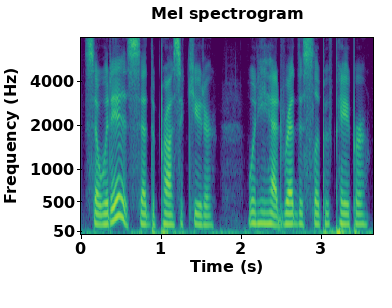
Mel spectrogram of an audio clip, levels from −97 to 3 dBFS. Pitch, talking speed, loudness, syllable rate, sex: 165 Hz, 230 wpm, -18 LUFS, 5.7 syllables/s, female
